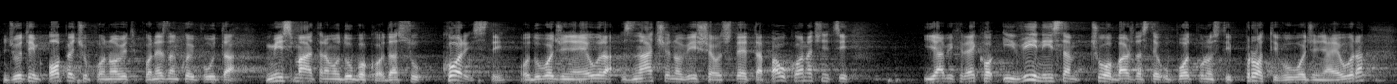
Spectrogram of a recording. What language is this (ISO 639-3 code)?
hrv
